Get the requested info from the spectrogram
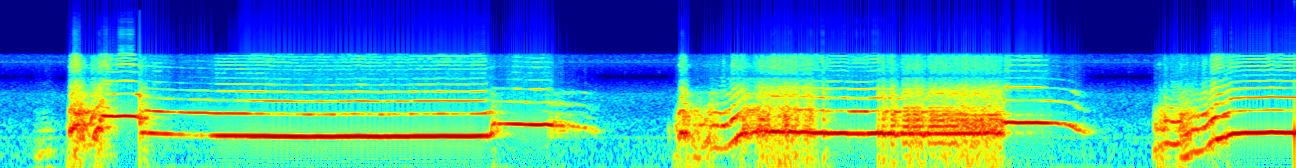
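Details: Domestic hound dog left alone at home, captured on a pet camera while the owners were away, before settling in for a nap: three long, steady, tonal howls, each several seconds, ending with a falling tail, separated by short quiet gaps.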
